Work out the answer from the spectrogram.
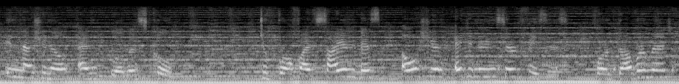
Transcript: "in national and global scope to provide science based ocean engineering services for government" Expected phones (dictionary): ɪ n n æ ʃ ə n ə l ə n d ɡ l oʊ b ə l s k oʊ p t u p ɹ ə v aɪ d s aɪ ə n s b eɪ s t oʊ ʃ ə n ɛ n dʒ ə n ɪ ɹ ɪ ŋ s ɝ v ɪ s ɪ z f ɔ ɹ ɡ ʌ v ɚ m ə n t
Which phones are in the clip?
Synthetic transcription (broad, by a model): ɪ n n æ ʃ ə n ə l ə n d ɡ l oʊ b ə l s k oʊ p t u p ɹ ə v aɪ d s aɪ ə n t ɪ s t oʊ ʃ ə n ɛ dʒ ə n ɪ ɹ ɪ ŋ s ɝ f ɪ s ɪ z f ɔ ɹ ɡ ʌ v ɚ m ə n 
